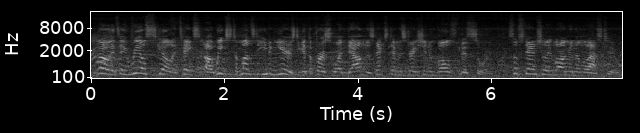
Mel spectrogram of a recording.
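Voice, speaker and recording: A woman's voice: a little high, animated, a little fast, few pauses. Woman doing jokey street show patter outside, recorded from way back in a noisy crowd. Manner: projected, joking, cheeky, bantering with the audience. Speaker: sword swallower, street show performer. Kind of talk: live comedic stage patter to a crowd. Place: outdoor festival stage. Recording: distant, noisy outdoor festival crowd recording.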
